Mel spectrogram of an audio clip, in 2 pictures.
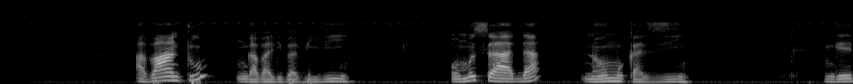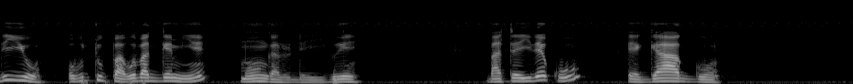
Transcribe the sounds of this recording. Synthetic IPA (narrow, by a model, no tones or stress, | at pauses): aβaːntu | ŋɡaβaliβaβiɾi | o̞musaːða | no̞ːmukazi | ŋɡe̞ːɾijo̞ː | βutupaβwe̞βaɡe̞mje̞ | muːŋɡalodeiβwe̞ | βateiɾe̞ku | e̞ɡaːɡo̞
